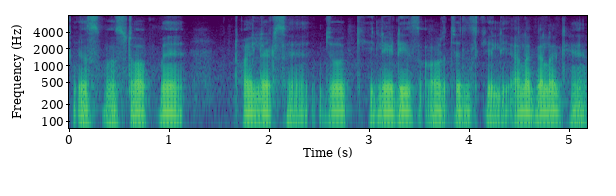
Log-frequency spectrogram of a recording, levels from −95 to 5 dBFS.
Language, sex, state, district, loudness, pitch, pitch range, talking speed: Hindi, male, Uttar Pradesh, Muzaffarnagar, -26 LUFS, 75 Hz, 70-75 Hz, 175 wpm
